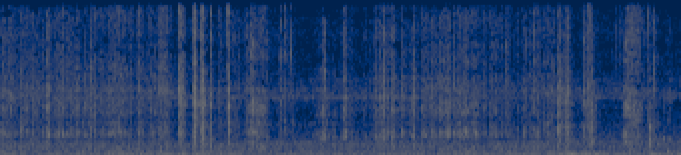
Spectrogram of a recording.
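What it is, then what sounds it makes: Bar soap being scraped. A metal knife scrapes powdery curls from the face of a solid white rectangular bar of soap held in a hand with black nails. A steady, quiet, bright scraping hiss runs throughout, with a cluster of sharper, louder scratches just after one second and a few more crisp strokes near the end.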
